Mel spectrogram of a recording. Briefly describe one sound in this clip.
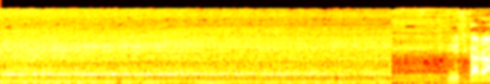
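A motorbike engine hums.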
